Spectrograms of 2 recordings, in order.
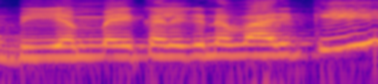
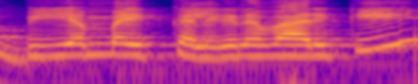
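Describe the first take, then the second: No difference in how they are said.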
